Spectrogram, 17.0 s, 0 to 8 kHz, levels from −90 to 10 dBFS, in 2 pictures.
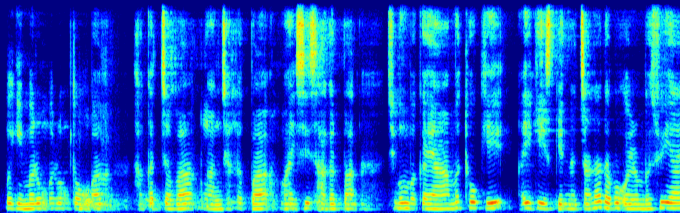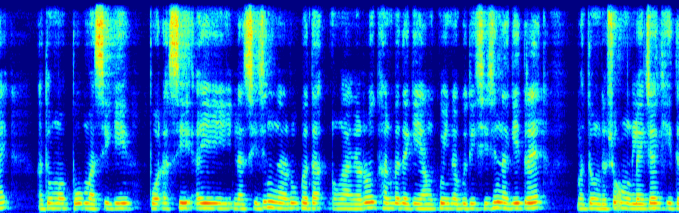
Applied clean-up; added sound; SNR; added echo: neural mask model DeepFilterNet 3.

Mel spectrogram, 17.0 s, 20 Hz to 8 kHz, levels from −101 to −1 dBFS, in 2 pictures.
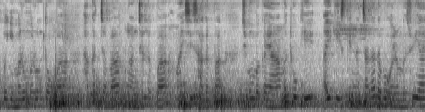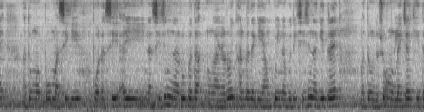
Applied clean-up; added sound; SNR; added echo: none; Thunder / Rain; 0 dB; reverberation time 2.3 s.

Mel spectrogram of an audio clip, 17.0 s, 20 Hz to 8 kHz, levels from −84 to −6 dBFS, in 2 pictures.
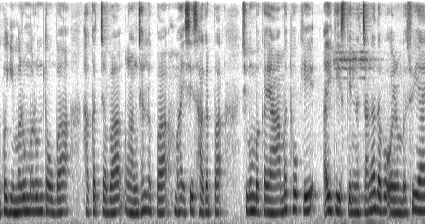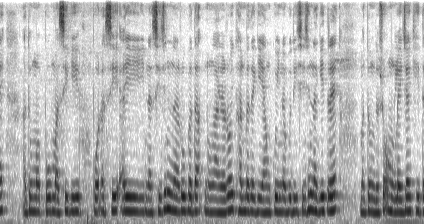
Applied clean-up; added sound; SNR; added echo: none; none; none; none.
